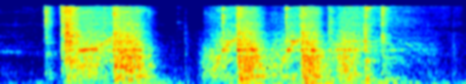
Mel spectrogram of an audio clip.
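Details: Outboard motor with a sluggish starter, dual-battery bank through a Blue Sea battery switch set to both, testing voltage drop: two uneven, labouring cranking bursts that drag instead of spinning freely. Slow cranking, voltage drop through bad battery cables starving the starter.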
